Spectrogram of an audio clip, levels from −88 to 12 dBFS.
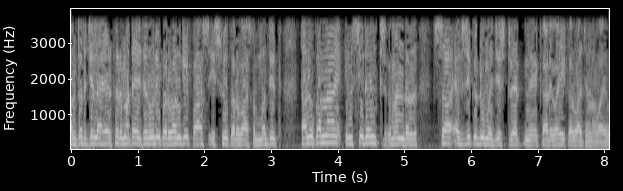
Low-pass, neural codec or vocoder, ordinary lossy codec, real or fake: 3.6 kHz; none; none; real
